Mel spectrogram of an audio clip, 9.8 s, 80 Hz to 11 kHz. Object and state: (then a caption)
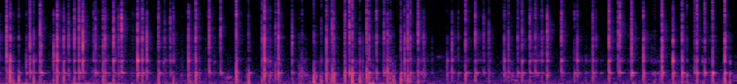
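Paper cup tapped with fingernails. An empty, hollow beige paper cup is held in both hands while long nails tap rapidly on its side. About sixty short, dry clicks come in quick irregular bursts, each dying away almost at once. They carry a hollow tone near 1 kHz with a lower band around 400 Hz and a bright edge.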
